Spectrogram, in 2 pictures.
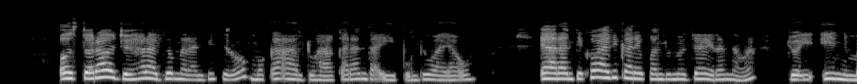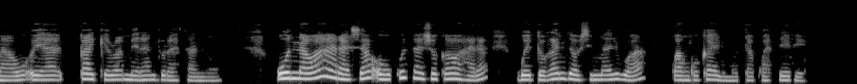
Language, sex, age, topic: Oshiwambo, female, 18-24, finance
